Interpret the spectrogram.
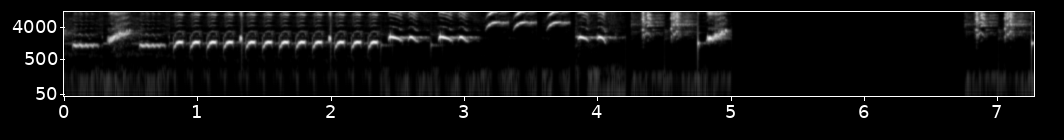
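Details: Murai batu, the white-rumped shama, singing a night training song for contest birds: a run of about a dozen quick, evenly repeated whistled notes, then higher chirps and rising whistles before a pause.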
